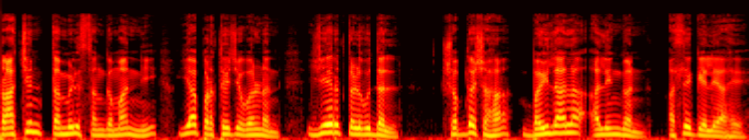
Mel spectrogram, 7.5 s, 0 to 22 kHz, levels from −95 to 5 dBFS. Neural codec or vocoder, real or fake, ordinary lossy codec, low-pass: vocoder, 44.1 kHz, 128 mel bands every 256 samples, BigVGAN v2; fake; none; 14.4 kHz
